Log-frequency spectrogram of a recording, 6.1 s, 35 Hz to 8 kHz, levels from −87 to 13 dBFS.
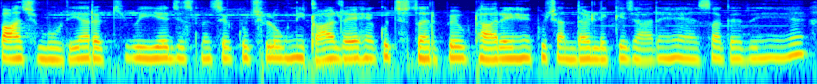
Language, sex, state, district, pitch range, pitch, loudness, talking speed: Hindi, female, Maharashtra, Chandrapur, 180-190 Hz, 185 Hz, -21 LUFS, 275 wpm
